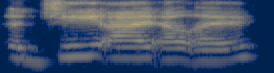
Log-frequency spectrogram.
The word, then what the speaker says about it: Gila: an economics roll yeah g-i-l-a yeah yeah a gila is what we would pronounce it where I grew up yeah yeah they're um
